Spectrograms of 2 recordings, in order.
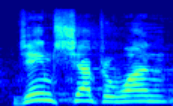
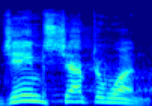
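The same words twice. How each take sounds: The two takes are said the same way.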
